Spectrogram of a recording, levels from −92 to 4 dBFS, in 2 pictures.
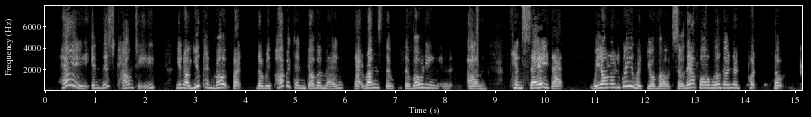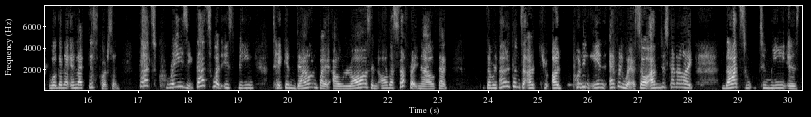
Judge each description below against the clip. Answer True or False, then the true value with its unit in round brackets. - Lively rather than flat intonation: False (3.9 semitones)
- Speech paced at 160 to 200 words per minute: False (150 wpm)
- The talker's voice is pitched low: False (270 Hz)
